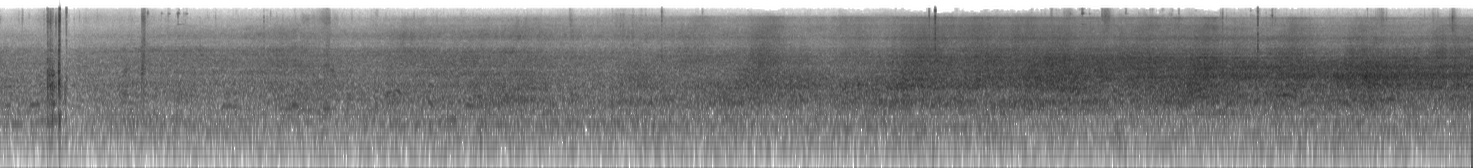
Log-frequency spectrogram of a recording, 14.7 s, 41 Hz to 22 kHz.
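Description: Boeing 737-800's CFM56 jet engines on the landing rollout, a broad rushing jet noise that grows much louder from about eight seconds in, as with reverse thrust being applied. A couple of sharp knocks near the start.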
